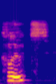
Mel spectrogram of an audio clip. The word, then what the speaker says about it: Klutts: My name is Klutz, My last name is spelled Klutts, so it looks like Klutz, and that means I've got a lot of personality.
